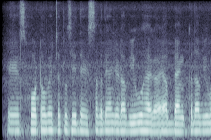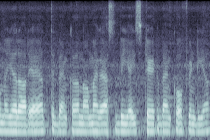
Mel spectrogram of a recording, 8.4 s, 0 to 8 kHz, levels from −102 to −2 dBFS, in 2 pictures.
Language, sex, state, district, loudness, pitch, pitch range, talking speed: Punjabi, male, Punjab, Kapurthala, -18 LUFS, 125 Hz, 120-130 Hz, 205 wpm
